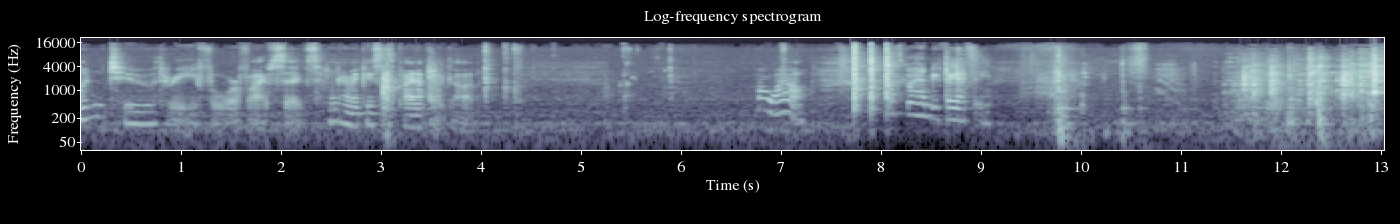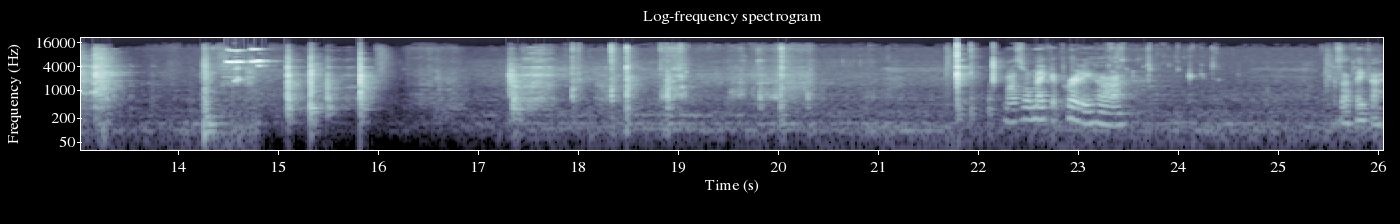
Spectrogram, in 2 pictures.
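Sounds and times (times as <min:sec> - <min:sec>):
short high squeak: 0:14.5 - 0:15.0.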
